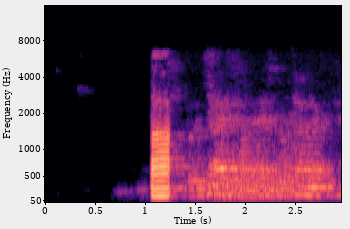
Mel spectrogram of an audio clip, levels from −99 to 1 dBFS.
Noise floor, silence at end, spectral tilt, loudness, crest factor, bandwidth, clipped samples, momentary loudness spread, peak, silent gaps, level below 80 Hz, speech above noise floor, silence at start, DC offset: -80 dBFS; 0 s; -9 dB/octave; -22 LUFS; 22 dB; 6.8 kHz; under 0.1%; 14 LU; -2 dBFS; none; -60 dBFS; 59 dB; 1.05 s; under 0.1%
